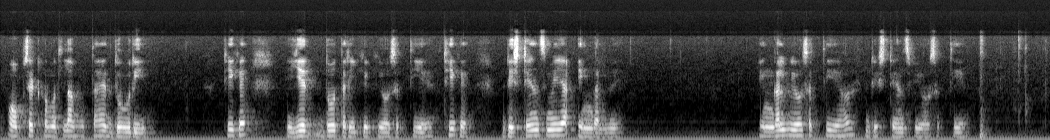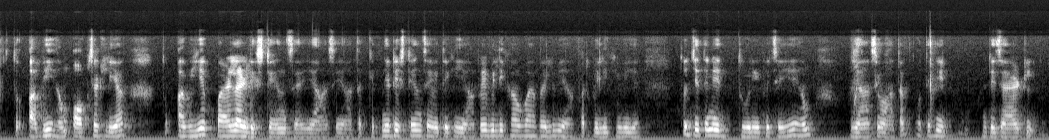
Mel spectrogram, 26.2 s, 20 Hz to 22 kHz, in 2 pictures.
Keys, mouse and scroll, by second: 12.6 shift+a, 24.6 middle click.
